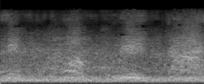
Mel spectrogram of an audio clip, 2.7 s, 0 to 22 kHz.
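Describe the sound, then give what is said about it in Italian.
A huge crowd of about a million people in a square in Lisbon on 1 May chants the slogan «O povo unido jamais sarà vencido» in unison, a dense wall of many voices rising and falling in steady rhythmic surges, loud and continuous throughout with a roaring, shouted quality. “Il 1 maggio, in occasione della festa dei lavoratori, a Lisbona scendono in piazza 1 milione di persone al grido di «O povo unido jamais sarà vencido».”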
